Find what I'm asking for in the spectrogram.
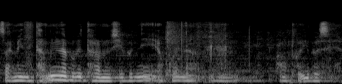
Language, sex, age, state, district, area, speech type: Manipuri, female, 45-60, Manipur, Bishnupur, rural, spontaneous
